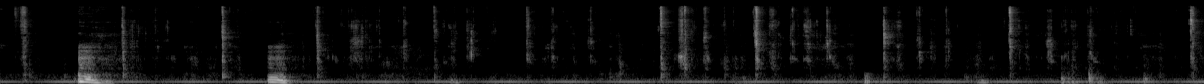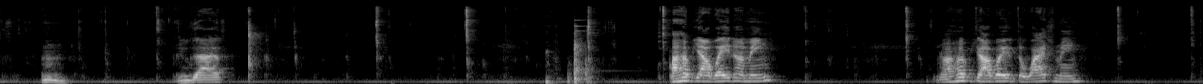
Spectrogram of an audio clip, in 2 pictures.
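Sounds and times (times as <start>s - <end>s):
person chewing and smacking food: 0.0s - 18.9s, 19.9s - 21.4s, 22.9s - 24.0s
person humming: 0.8s - 1.2s, 2.7s - 3.0s, 12.5s - 12.8s.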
